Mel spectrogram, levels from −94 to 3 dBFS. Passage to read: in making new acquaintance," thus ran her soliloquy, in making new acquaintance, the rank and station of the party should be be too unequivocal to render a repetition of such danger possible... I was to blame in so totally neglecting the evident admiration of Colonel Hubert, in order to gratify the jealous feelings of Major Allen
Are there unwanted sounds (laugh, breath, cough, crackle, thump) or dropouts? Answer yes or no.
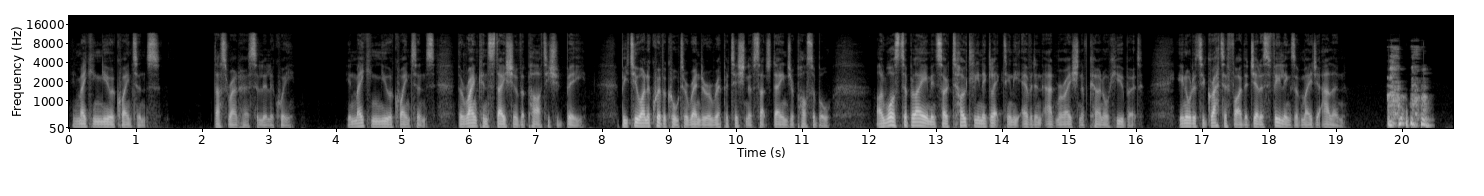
yes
